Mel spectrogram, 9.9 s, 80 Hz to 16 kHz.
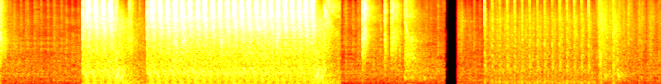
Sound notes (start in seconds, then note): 0.0 bullets Impacting & Ricocheting; 1.2 LMG fire; 7.2 distant LMG fire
